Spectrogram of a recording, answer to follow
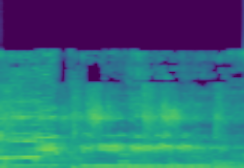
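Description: A woman singing solo over instrumental accompaniment: a rising slide into a long, held note with vibrato.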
